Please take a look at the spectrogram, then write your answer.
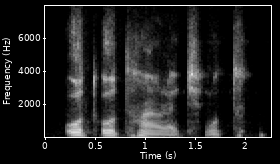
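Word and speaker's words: août: দাঁড়ান এটা হচ্ছে না ভাইয়া ভুলে গেছি উচ্চারণ এই যে উথ উথ উত উথ হ্যা রাইট উথ এটুতে ডেইজের নাম আর হচ্ছে আপনার মান্থসের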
